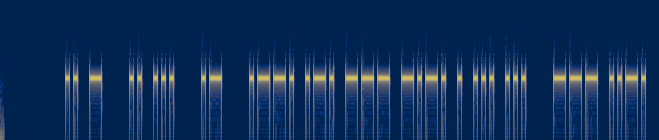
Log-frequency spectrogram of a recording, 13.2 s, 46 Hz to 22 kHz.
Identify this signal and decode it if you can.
Morse code, heard as a keyed tone, about 14 wpm, 700 Hz. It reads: IT IS A PROCESS OF
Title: Sentences from Top 1000 Words - Review Part 4 - 15wpm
